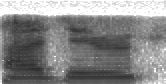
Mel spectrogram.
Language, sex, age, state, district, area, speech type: Nepali, male, 18-30, West Bengal, Darjeeling, rural, conversation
